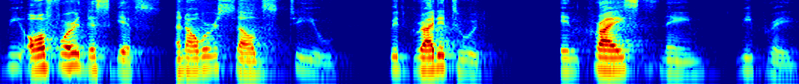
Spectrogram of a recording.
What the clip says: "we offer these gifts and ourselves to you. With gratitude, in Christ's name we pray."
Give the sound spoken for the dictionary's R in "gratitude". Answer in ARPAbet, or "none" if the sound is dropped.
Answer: R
